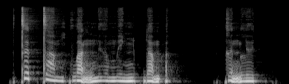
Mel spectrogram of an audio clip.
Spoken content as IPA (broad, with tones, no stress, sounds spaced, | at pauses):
t̪ ə˦˥ t̚ t̪ a̤˨˩ m k w a̰˧˨ ŋ n ɨ̤˨˩ ə̯ m e̤˨˩ ɲ ə˨˩ p̚ l a̰˧˨ m ʔ | k ə̰˧˨ n l ɨ˨˩ t̚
